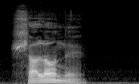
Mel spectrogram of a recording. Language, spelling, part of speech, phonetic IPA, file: Polish, szalony, adjective / noun, [ʃaˈlɔ̃nɨ], Pl-szalony.ogg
